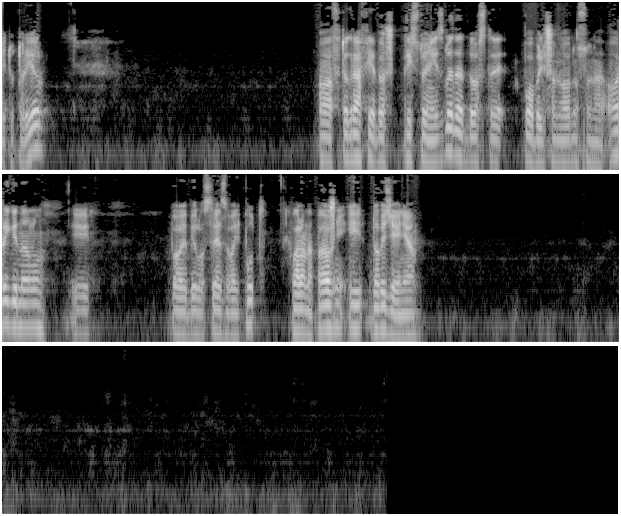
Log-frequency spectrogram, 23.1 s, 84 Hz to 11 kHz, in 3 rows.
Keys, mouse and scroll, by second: 0.6-1.9 scroll up 1, 7.7-8.3 scroll up 1, 12.8 click, 13.9 click.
